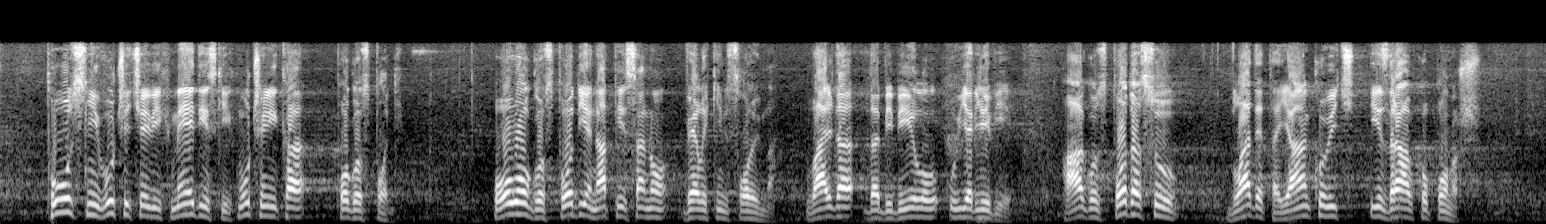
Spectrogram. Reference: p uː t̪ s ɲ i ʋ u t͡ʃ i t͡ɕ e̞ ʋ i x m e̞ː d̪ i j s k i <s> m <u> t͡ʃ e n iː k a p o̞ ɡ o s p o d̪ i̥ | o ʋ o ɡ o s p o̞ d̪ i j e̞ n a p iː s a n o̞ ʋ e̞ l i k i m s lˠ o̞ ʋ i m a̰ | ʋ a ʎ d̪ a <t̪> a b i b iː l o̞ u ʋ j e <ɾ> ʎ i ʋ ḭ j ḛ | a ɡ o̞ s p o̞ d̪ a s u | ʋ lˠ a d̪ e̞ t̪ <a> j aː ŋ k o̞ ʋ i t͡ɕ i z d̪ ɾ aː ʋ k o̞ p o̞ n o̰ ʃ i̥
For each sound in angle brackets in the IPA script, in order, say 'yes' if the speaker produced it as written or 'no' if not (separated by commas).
no, yes, no, yes, yes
